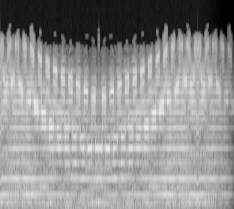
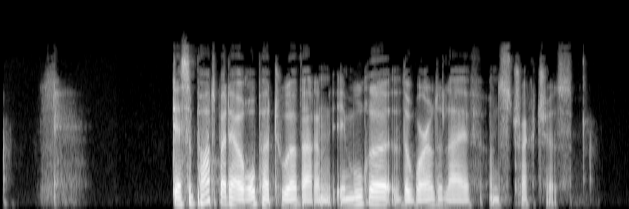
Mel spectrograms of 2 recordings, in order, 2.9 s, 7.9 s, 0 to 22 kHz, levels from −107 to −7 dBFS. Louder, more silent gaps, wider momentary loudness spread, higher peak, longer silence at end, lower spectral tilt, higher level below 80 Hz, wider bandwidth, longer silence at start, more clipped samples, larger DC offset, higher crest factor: first, -11 LUFS vs -17 LUFS; neither; second, 3 LU vs 18 LU; about the same, 0 dBFS vs -2 dBFS; second, 0 s vs 0.75 s; second, -0.5 dB/octave vs -6 dB/octave; first, -44 dBFS vs -62 dBFS; first, 14 kHz vs 9 kHz; second, 0 s vs 0.65 s; neither; first, 0.4% vs under 0.1%; about the same, 14 dB vs 16 dB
